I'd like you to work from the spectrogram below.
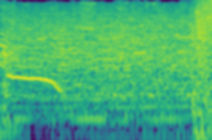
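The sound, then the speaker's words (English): An axe chops through a wooden door in a Mountain Dew Zero Sugar commercial recreating The Shining with Bryan Cranston: a loud, dense wash of noise ends in a single heavy thwack. A short falling whine sounds near the start. “Chopping the door.”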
